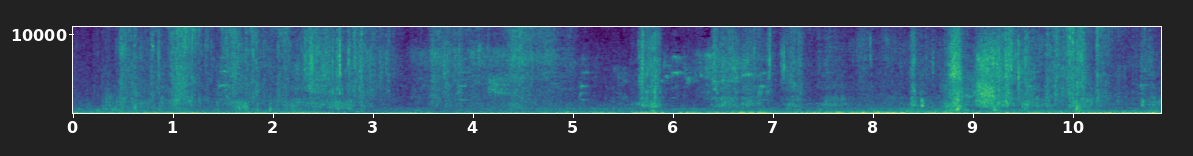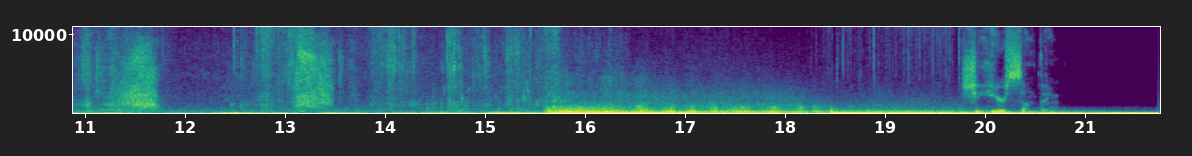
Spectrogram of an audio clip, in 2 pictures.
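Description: Honey badger sniffing and blowing short puffs into a burrow in sand, with scuffing, over a low steady drone. A much louder low rumble comes in about three-quarters of the way through.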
